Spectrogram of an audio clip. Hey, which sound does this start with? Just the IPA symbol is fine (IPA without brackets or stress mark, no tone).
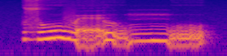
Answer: z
